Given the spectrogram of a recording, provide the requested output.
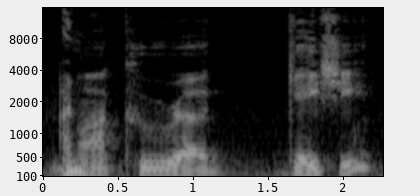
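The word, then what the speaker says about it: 枕返し: In Japanese, it's pronounced Makura Geishi.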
